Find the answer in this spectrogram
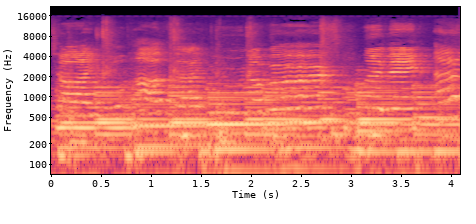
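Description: A girl singing a song in a musical-theatre style, her voice holding and bending notes over instrumental accompaniment.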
